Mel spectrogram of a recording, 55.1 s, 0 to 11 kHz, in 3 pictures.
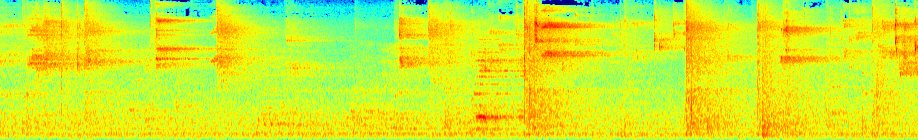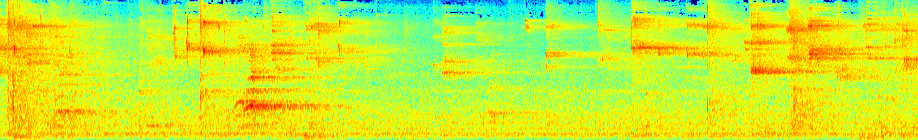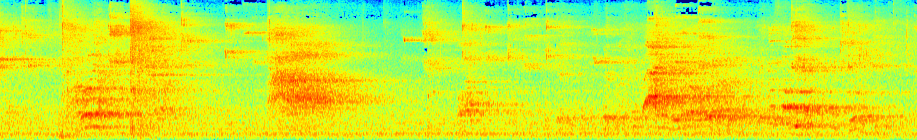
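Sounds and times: shoes squeaking on court: 0.1 - 2.4, 9.9 - 28.1, 28.8 - 42.1, 44.6 - 49.0.

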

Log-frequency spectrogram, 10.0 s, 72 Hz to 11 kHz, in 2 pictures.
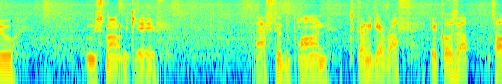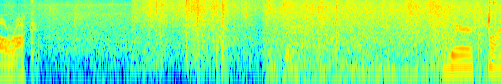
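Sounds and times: footsteps on rock and leaves: 5.4 - 10.0
scuffing and rustling: 5.5 - 10.0.

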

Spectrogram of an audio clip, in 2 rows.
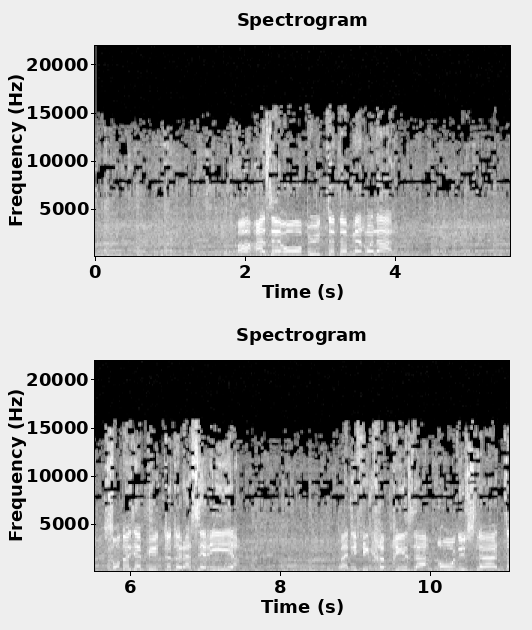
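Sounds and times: murmuring crowd: 0.0 - 2.8, 3.4 - 10.1.

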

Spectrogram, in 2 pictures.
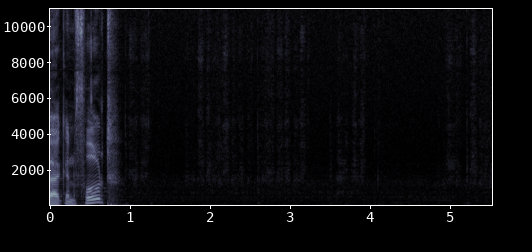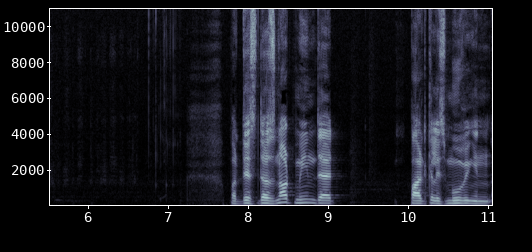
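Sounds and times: stylus scratching and tapping on tablet: 0.9 - 7.2.

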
